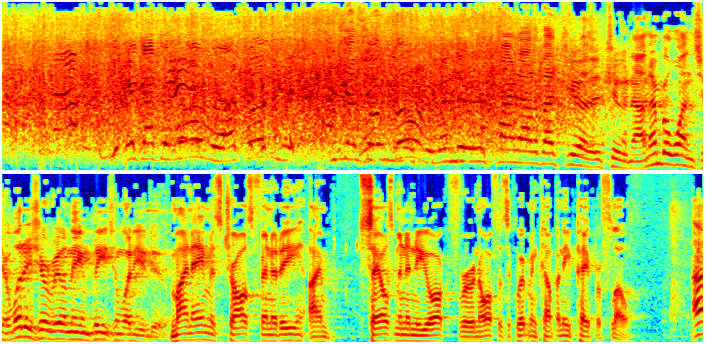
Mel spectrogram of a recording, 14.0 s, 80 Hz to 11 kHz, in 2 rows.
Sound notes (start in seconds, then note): 0.0 applause; 3.7 chatter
